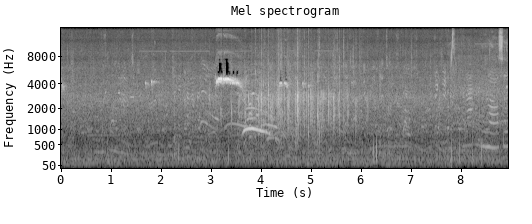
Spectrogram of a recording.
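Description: A large outdoor crowd murmurs and chatters nearby.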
